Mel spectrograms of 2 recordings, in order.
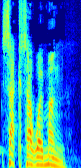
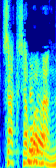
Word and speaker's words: Sacsayhuamán: tiene que ver con el llamado templo de Sacsayhuamán.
